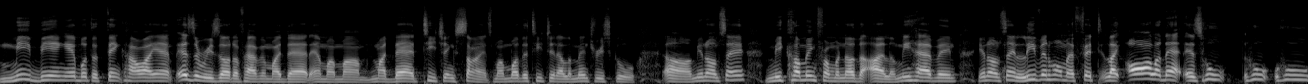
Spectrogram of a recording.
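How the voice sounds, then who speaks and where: A man with a Caribbean accent speaks at a very fast pace and a fairly high pitch. His tone is animated, with lively intonation. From Barbados. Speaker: podcast co-host. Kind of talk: casual chat.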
